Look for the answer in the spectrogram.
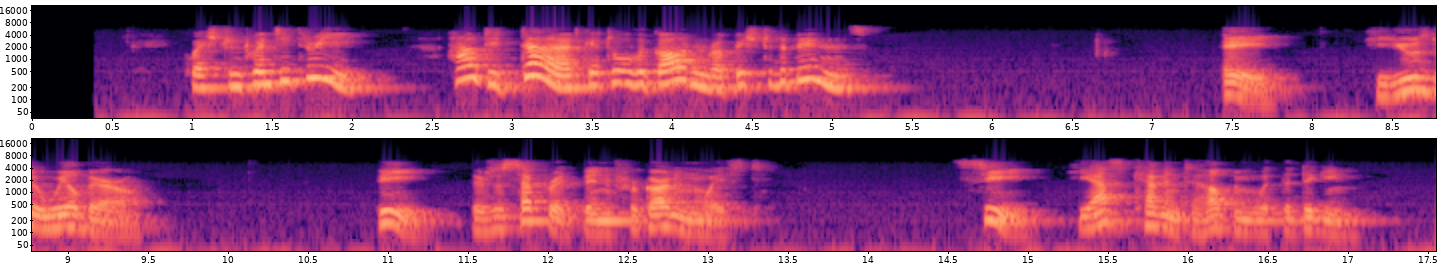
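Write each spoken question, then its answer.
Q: How did Dad get all the garden rubbish to the bins?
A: A: He used a wheelbarrow.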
